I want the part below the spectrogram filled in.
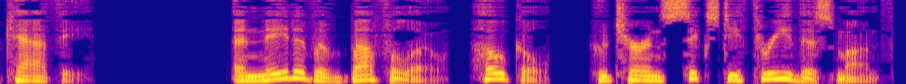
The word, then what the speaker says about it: Hochul: Hochul, which rhymes with local, was among the first politicians to call out a recent spate of anti-Semitism in the state, in May 2019.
